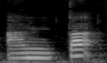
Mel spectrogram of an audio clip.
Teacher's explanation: 지읒 탈락시키고 첫째 자음인 니은으로 우리가 발음하죠.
